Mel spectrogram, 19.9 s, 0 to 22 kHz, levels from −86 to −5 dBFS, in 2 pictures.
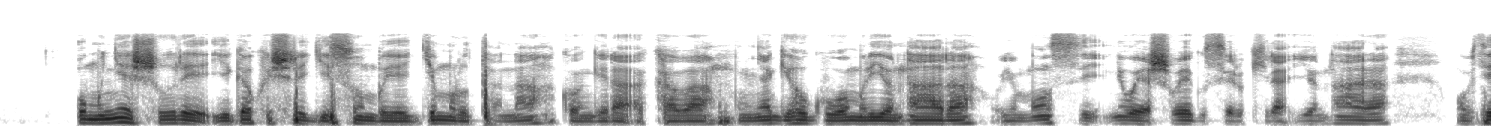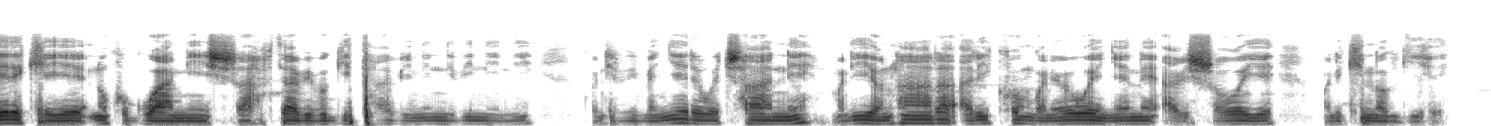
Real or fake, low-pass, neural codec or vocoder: real; 7.2 kHz; none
